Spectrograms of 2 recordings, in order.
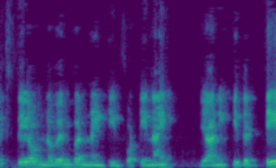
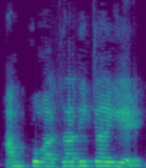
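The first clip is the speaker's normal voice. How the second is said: high, loud, slow slogan; mock protest shout; 7 semitones higher, 5 dB louder, slower than usual. Student insisting on freedom to the teacher, mock protest shout. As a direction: call out a demand like a play-acted protester. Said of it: "चिल्ला के बोलोगे".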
